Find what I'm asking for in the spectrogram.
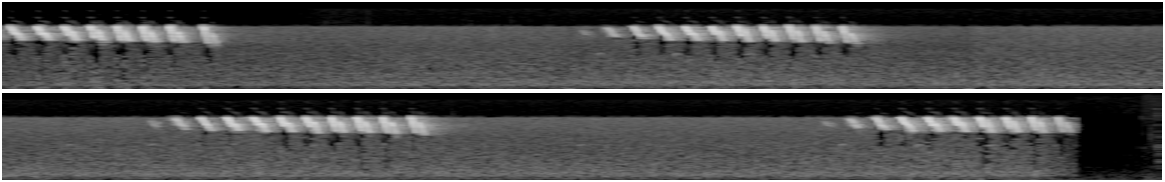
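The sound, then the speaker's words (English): A small, mostly yellow warbler with a black cap calls in town, giving four evenly spaced bursts of rapid, high-pitched chattering notes. Quiet pauses separate the bursts, and no voices are heard. “I do believe this is our smallest warbler that we have come visit with us. It's a mostly yellow, but it's got a bright black cap, which really distinguishes it from the others.”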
